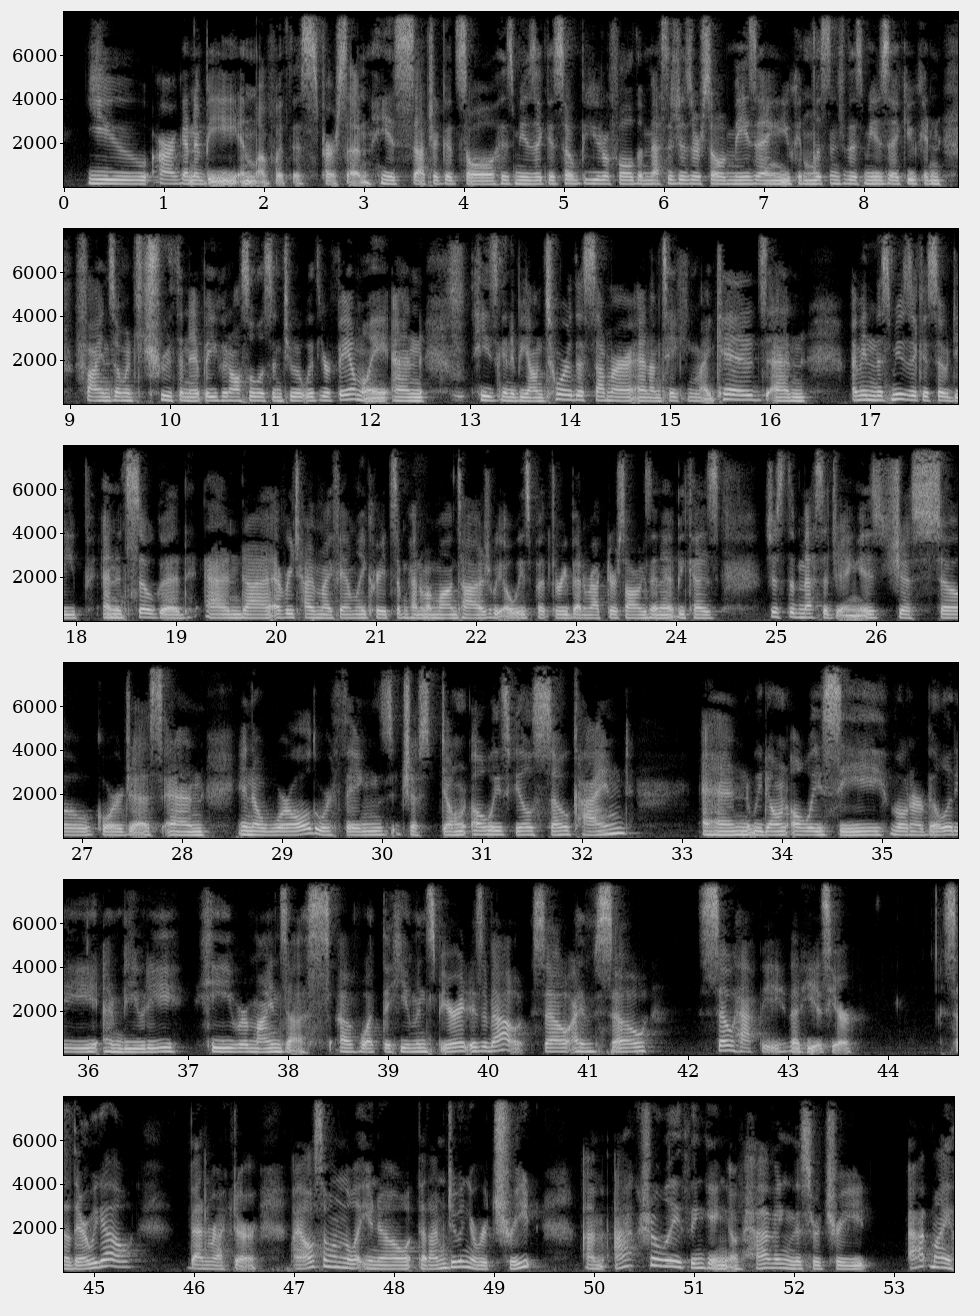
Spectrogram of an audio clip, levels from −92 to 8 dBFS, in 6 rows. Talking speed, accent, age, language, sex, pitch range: 190 wpm, American, 20-39, English, female, 160-180 Hz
